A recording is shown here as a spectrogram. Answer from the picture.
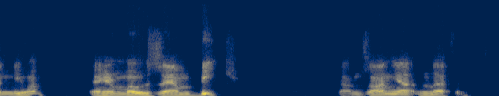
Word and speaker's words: Tanzania: Tanzania, nothing. That's the way you pronounce it, not Tanzania, it's Tanzania. Philippines got some earthquakes.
